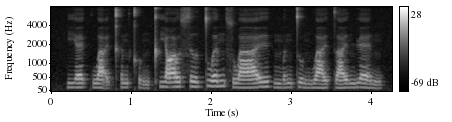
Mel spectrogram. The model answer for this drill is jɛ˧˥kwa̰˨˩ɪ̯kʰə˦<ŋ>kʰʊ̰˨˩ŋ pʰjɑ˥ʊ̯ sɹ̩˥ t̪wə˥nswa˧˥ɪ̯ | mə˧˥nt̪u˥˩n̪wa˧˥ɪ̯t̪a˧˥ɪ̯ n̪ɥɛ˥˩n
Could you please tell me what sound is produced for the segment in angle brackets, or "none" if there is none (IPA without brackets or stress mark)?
n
